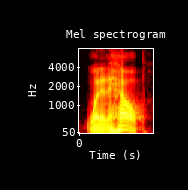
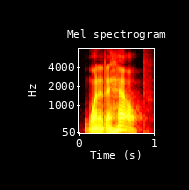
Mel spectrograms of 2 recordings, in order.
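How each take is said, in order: No difference in how they are said.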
